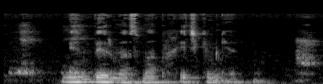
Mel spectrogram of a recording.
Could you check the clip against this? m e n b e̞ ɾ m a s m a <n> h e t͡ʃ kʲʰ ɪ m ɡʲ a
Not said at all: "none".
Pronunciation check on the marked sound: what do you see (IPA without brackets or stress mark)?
n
